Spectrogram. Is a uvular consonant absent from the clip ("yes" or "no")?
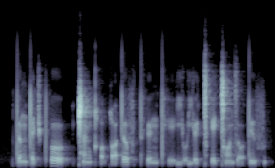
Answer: no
